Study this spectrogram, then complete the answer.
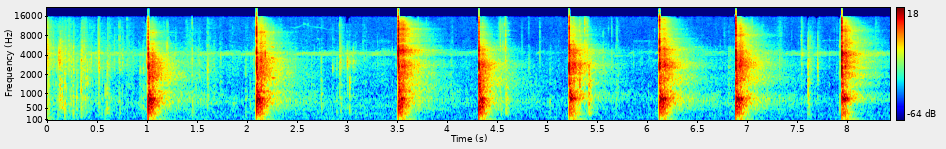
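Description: A machete chops sharply into bamboo with regular blows.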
